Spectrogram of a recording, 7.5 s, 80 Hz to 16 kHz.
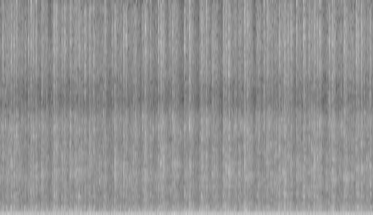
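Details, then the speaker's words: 1971 Plymouth Duster race car, 528 big-block Mopar on alcohol with Powerglide, run after sitting 3 years with rockers loaded (valve springs likely weak): loud, lumpy but steady idle, strong low rumble, even firing; runs good, needs new springs. "that sounds good runs good put some Springs in it"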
